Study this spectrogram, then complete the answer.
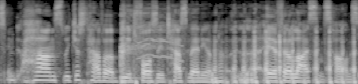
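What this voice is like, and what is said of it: Camp German accent. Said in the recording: “camp German Bond villain ... A camp German accent.”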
